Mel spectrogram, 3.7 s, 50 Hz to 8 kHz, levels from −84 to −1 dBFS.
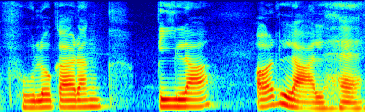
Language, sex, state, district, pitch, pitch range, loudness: Hindi, male, Bihar, Patna, 135 Hz, 120-145 Hz, -13 LUFS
